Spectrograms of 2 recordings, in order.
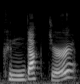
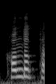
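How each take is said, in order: First: The first vowel is a weak schwa. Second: The first vowel is a full vowel. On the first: The speaker calls it right. "앞에가 슈아 발음으로 뭐가 되죠? 약화돼서 큰이 되죠?" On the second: The speaker calls it wrong. "conductor 아니고"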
